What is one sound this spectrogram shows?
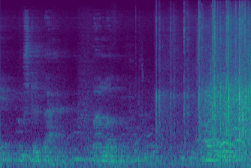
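A man speaks calmly into a microphone over loudspeakers in a large hall.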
